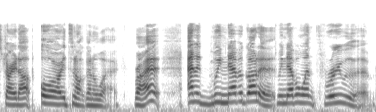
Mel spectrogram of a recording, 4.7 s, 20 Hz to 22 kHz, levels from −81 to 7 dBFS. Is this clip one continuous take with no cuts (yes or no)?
no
